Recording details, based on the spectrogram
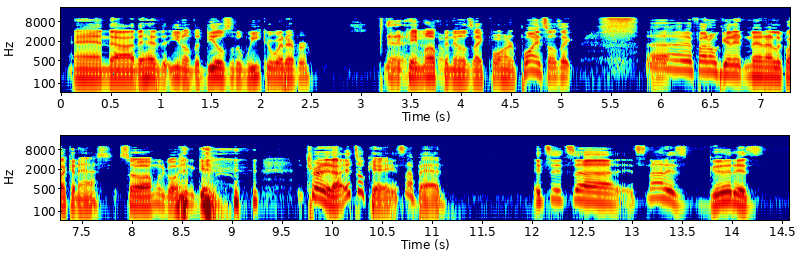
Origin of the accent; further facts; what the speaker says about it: California, United States; Oh, I'm from California. Not that that really matters, but we're all here today.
